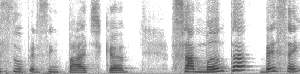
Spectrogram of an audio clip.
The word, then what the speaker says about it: Besen: Além de ser linda e super simpática, Samantha Besen, é assim que pronuncia? Samantha Bezen.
